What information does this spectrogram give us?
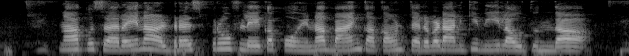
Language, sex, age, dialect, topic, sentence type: Telugu, female, 18-24, Utterandhra, banking, question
